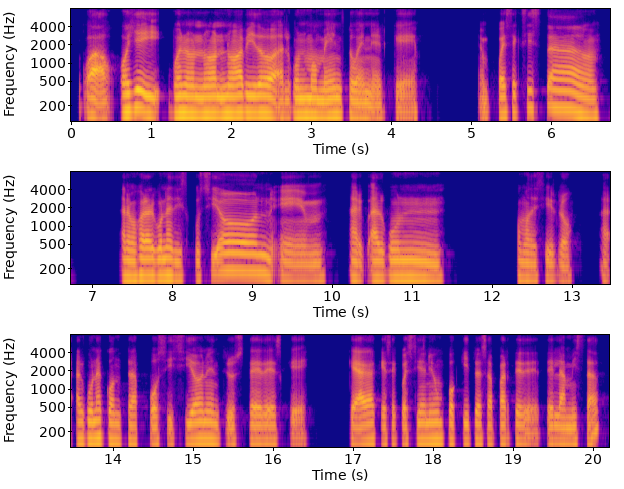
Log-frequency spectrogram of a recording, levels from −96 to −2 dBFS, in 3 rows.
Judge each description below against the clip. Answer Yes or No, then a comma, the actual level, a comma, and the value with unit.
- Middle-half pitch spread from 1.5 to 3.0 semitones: Yes, narrow, 2.4 semitones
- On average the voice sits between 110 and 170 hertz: Yes, low, 135 Hz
